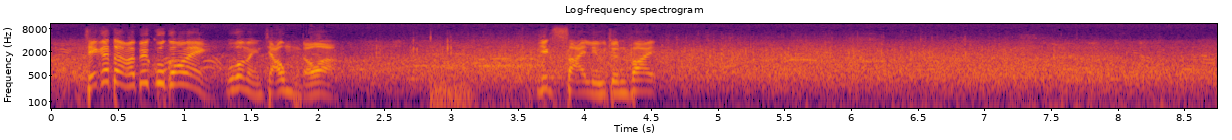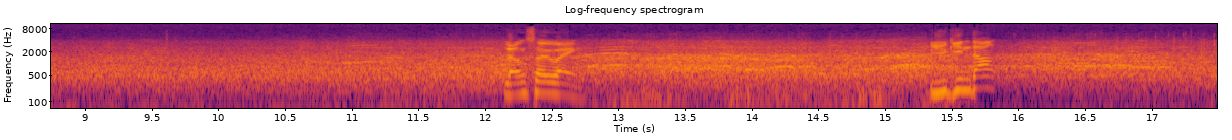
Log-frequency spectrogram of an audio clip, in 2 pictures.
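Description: A large stadium crowd roars steadily in the distance.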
